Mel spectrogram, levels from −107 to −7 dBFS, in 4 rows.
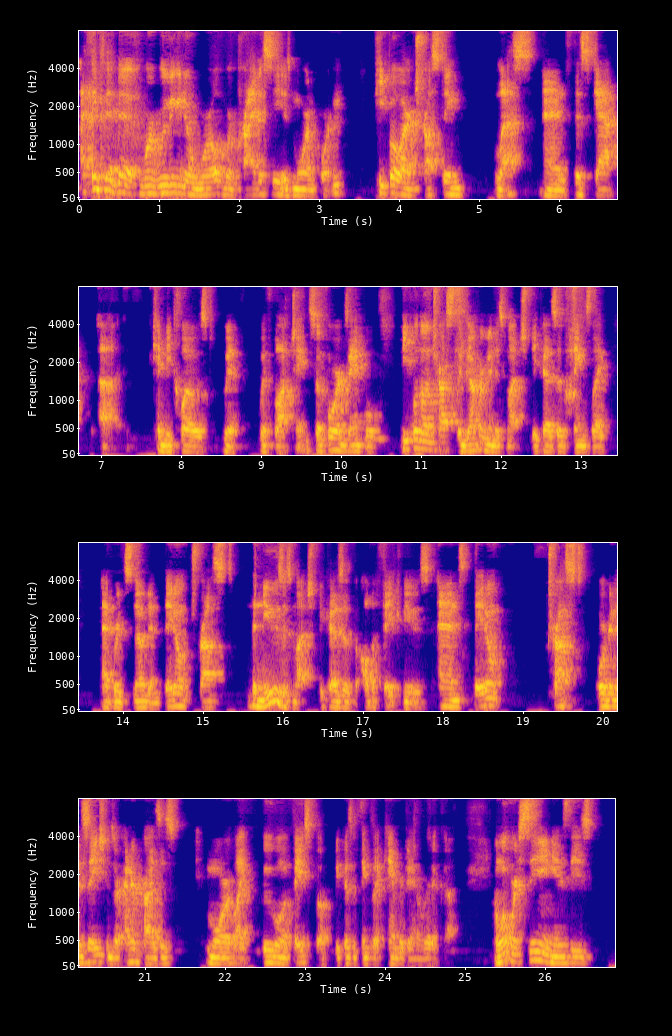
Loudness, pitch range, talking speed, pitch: -20 LUFS, 95-120 Hz, 180 wpm, 105 Hz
